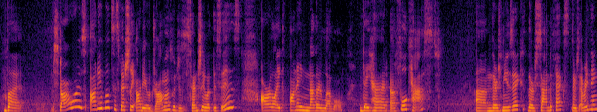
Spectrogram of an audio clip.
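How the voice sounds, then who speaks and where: A young woman book vlogger does a casual tier ranking, chatty and enthusiastic, often correcting herself and using plenty of fillers. Her voice is on the high side, with a little hiss or hum in the background.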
